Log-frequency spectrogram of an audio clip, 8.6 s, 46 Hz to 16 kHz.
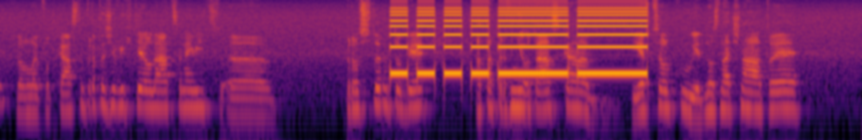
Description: Beep code, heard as beeps from a small speaker, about 750 Hz, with speech in Slovak. 4 short, 2 long.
